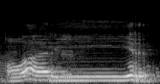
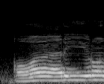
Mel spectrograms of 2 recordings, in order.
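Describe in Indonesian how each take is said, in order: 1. Kata ini berakhir dengan konsonan. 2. Kata ini berakhir dengan vokal pendek. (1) "Kalau kita berhenti malah nggak ada alifnya" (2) "Kalau kita terusin pendek"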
